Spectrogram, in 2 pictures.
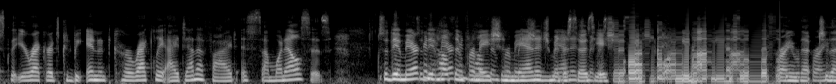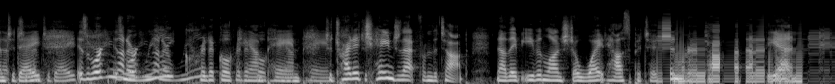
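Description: Speech runs through this clip, and two faults affect it. From 4.17 s to 12.03 s there is a doubled audio track. A second full-band copy of the speech trails the original by about 0.4 s. It sits about 5 dB lower. It has no decay or room colour, and it cuts in and out abruptly at those edges. The likely cause is a second, slower capture path or an edit that leaves two copies out of step. Robotic sound from repeated short buffers appears from 6.10 s to 7.80 s and again from 14.93 s to the end. The speech becomes a stiff, metallic buzz pitched at 133 Hz. It still roughly tracks the speech. Most of the sound in these stretches is repetition, not new audio. A 133 Hz buzz fits a segment of about 7.5 ms being replayed. New audio is likely arriving too seldom, so the software fills the gaps with repeats while real audio is dropped.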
